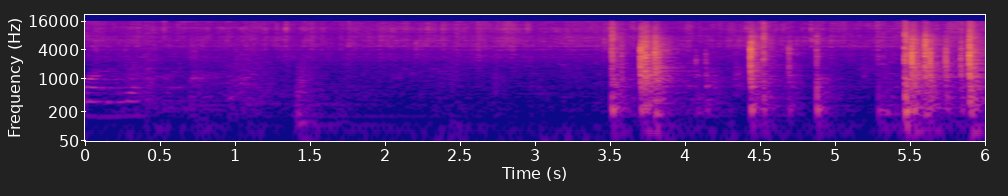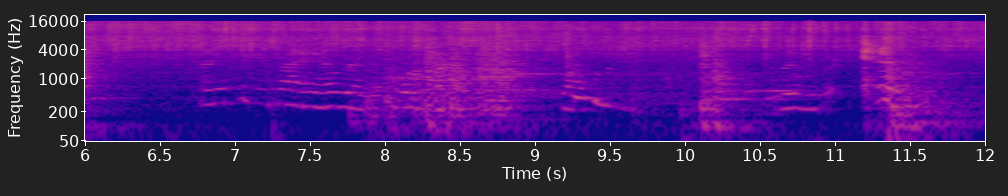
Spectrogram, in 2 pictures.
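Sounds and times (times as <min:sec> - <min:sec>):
food sizzling in a pan: 0:00.0 - 0:12.0
cookware clanking and scraping: 0:00.3 - 0:01.6, 0:07.8 - 0:12.0.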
